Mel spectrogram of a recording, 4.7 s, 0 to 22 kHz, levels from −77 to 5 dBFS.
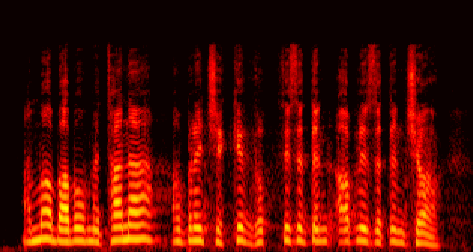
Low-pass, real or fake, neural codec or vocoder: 10.8 kHz; fake; codec, 16 kHz in and 24 kHz out, 0.4 kbps, LongCat-Audio-Codec, two codebook decoder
